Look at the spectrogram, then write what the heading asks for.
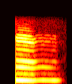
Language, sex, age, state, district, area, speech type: Malayalam, female, 18-30, Kerala, Alappuzha, rural, conversation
